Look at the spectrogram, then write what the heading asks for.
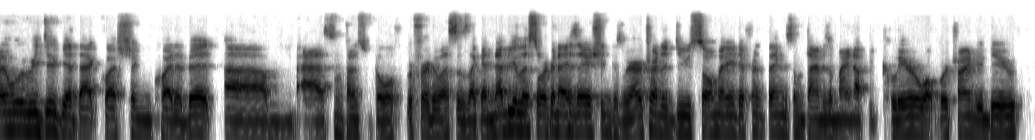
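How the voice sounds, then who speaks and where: Speaking at a very fast pace with hardly any pauses, a man with an Ontario accent keeps a fairly even intonation. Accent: Canadian (Ontario). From Southern Ontario, Canada. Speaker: rural climate organization worker. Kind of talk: casual interview chat.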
